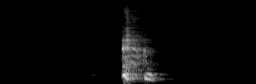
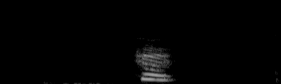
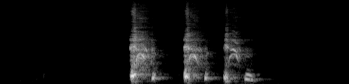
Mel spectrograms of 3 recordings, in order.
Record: {"cough_length": "2.6 s", "cough_amplitude": 27052, "cough_signal_mean_std_ratio": 0.2, "exhalation_length": "2.8 s", "exhalation_amplitude": 3716, "exhalation_signal_mean_std_ratio": 0.27, "three_cough_length": "3.5 s", "three_cough_amplitude": 27762, "three_cough_signal_mean_std_ratio": 0.29, "survey_phase": "beta (2021-08-13 to 2022-03-07)", "age": "18-44", "gender": "Female", "wearing_mask": "No", "symptom_none": true, "smoker_status": "Never smoked", "respiratory_condition_asthma": false, "respiratory_condition_other": false, "recruitment_source": "REACT", "submission_delay": "3 days", "covid_test_result": "Negative", "covid_test_method": "RT-qPCR"}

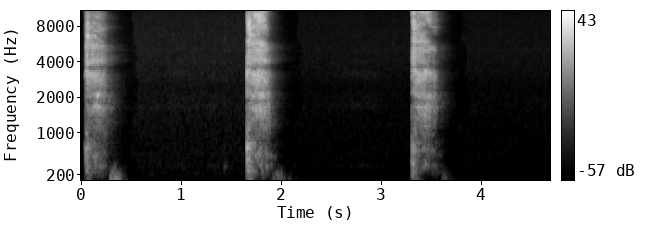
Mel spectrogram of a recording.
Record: {"three_cough_length": "4.7 s", "three_cough_amplitude": 30862, "three_cough_signal_mean_std_ratio": 0.31, "survey_phase": "beta (2021-08-13 to 2022-03-07)", "age": "18-44", "gender": "Female", "wearing_mask": "No", "symptom_none": true, "smoker_status": "Never smoked", "respiratory_condition_asthma": true, "respiratory_condition_other": false, "recruitment_source": "REACT", "submission_delay": "2 days", "covid_test_result": "Negative", "covid_test_method": "RT-qPCR"}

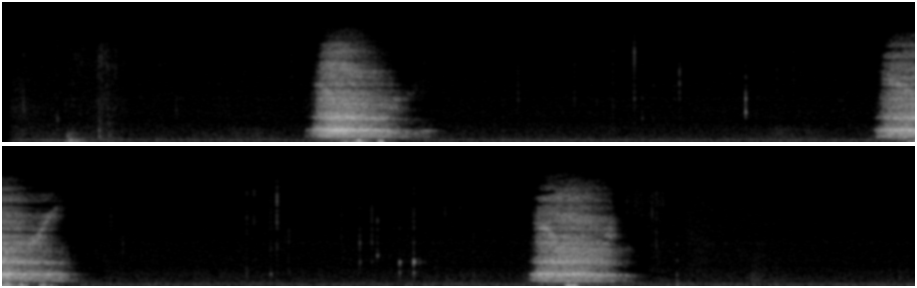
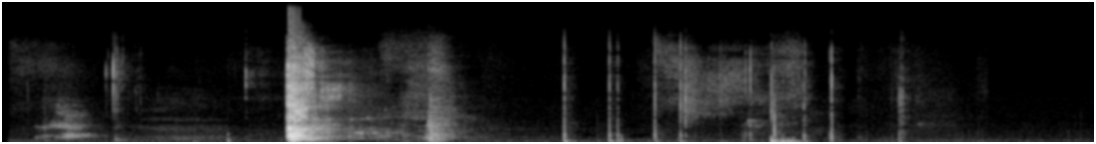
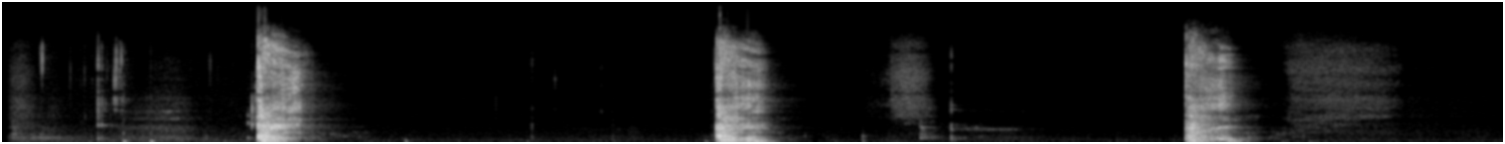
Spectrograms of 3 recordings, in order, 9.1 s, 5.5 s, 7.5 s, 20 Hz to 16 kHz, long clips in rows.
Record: {"exhalation_length": "9.1 s", "exhalation_amplitude": 6958, "exhalation_signal_mean_std_ratio": 0.3, "cough_length": "5.5 s", "cough_amplitude": 32768, "cough_signal_mean_std_ratio": 0.16, "three_cough_length": "7.5 s", "three_cough_amplitude": 31403, "three_cough_signal_mean_std_ratio": 0.21, "survey_phase": "beta (2021-08-13 to 2022-03-07)", "age": "45-64", "gender": "Female", "wearing_mask": "No", "symptom_none": true, "smoker_status": "Ex-smoker", "respiratory_condition_asthma": false, "respiratory_condition_other": false, "recruitment_source": "REACT", "submission_delay": "1 day", "covid_test_result": "Negative", "covid_test_method": "RT-qPCR", "influenza_a_test_result": "Negative", "influenza_b_test_result": "Negative"}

